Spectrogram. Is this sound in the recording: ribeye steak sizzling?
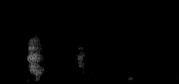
no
